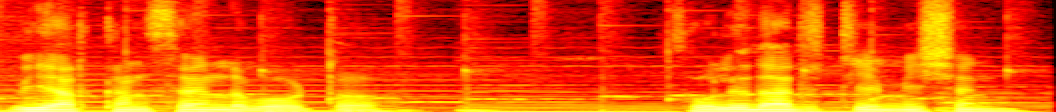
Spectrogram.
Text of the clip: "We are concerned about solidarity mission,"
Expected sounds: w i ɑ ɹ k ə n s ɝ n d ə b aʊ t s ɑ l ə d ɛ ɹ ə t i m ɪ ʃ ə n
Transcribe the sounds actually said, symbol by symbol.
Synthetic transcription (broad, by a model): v i ɑ ɹ k ə n s ɝ n d ə b aʊ t s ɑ l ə d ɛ ɹ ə t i m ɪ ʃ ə n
